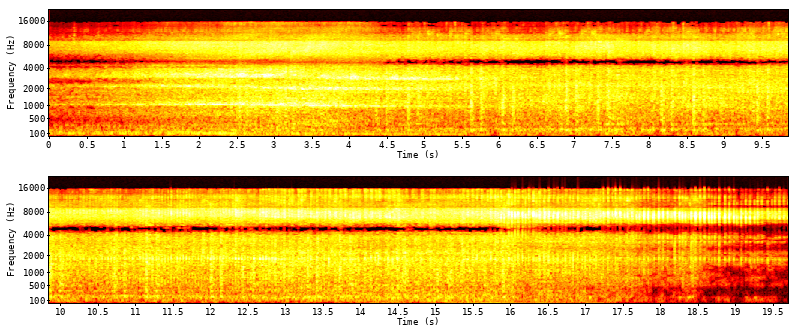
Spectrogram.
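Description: A passenger train passing on an Indonesian line behind a diesel-electric locomotive. The locomotive's engine goes by with a high whine that drops slightly in pitch over the first few seconds. Then a long run of carriages follows, the wheels clattering over the rails.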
